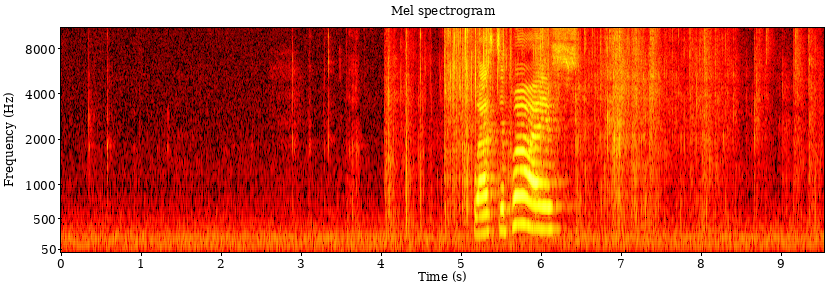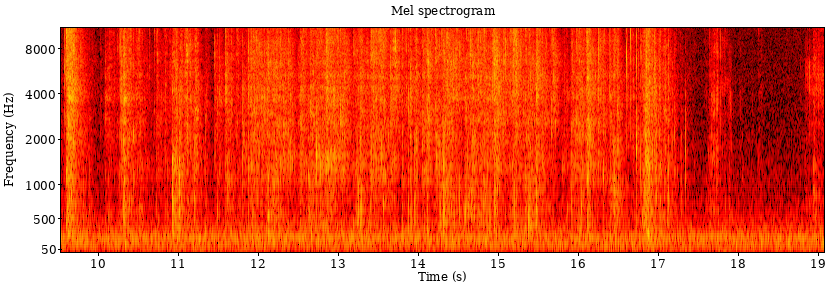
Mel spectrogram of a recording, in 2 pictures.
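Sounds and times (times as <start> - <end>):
plastic wrapper crinkling: 3.6 - 18.1.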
